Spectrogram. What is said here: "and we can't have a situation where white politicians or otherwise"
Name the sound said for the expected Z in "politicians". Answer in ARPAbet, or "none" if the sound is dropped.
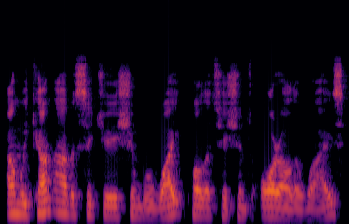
Z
